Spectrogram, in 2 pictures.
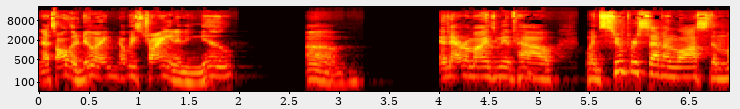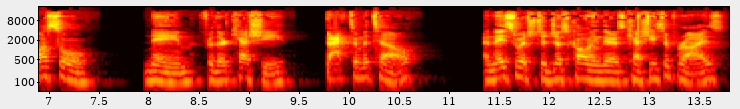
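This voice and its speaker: A man's voice: medium pitch, moderate pace, bright, forceful tone. A man in a casual podcast chat, talking in a rambling, slangy, enthusiastic way as a collector guest.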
